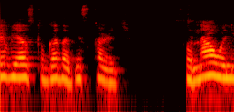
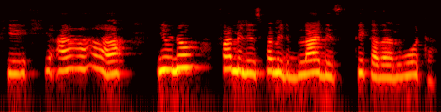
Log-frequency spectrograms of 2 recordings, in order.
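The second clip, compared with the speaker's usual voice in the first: higher, exaggerated family-excuse voice; mock relative's excuse; 5 semitones higher, 5 dB louder than usual. Imitating relatives excusing bad behaviour to a viewer, mock pleading. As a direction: mimic a relative brushing it all off.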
